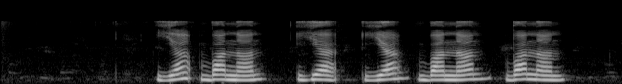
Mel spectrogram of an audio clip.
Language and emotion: Russian, neutral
